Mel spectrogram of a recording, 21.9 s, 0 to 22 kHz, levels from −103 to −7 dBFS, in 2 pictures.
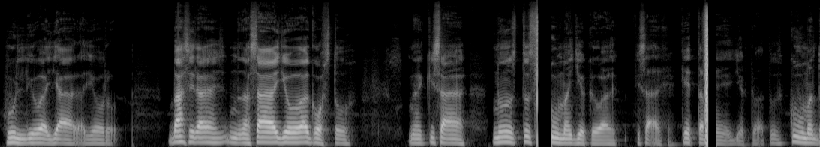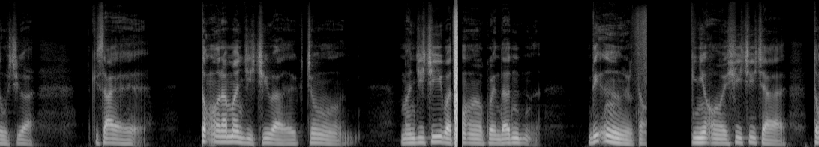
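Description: Wireless microphone squelch dropouts occur at 7.08 to 7.36 s, 9.35 to 9.55 s, 16.96 to 17.10 s and 19.33 to 20.21 s. In each, the fading radio signal brings up hiss before the receiver mutes, leaving holes of 192, 116, 71 and 599 ms. That rising hiss sets them apart from abrupt digital dropouts.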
